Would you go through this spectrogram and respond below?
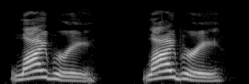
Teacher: library is commonly pronounced libry with just one /r/ sound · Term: haplology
